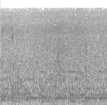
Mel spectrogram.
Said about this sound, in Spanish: Cuando tú te metes al mar, lo que sabes que te vas a encontrar es este espacio interminable. Son kilómetros y kilómetros donde lo único que sabes que va a haber es vientos y olas.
